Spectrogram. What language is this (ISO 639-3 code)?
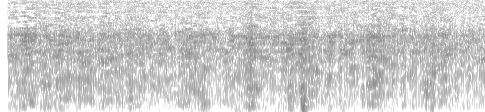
pus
